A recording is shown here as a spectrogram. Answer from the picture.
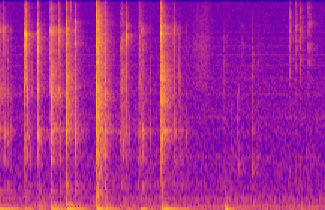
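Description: Computer keyboard typing: a quick run of keystrokes over the first two seconds or so, then one more keystroke about three seconds in.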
